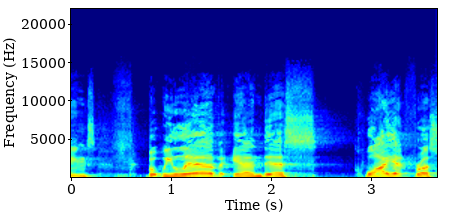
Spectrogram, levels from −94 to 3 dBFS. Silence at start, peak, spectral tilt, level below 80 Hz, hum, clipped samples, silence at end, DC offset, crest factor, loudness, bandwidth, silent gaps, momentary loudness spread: 0 s; -10 dBFS; -5 dB/octave; -82 dBFS; none; under 0.1%; 0 s; under 0.1%; 16 dB; -24 LUFS; 12.5 kHz; none; 17 LU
